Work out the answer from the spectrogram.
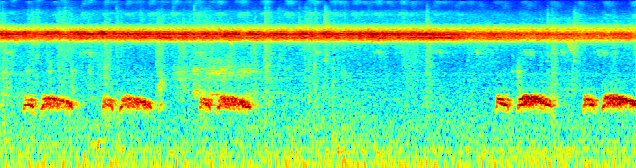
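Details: {'caption': 'Spotted dove in Ba Vì, Hanoi, northern Vietnam: three soft coos, a pause of several seconds, then two more, while a shrill steady insect chorus fills the background.'}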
